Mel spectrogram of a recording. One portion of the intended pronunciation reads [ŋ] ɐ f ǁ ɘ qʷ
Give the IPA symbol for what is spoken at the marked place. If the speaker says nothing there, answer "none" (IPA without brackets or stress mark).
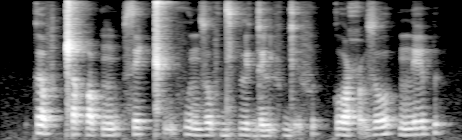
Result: k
